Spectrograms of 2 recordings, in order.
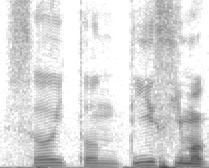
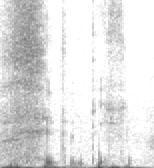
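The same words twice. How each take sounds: First: "tontísimo" drawn out slowly, falling; slow self-mockery. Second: Whispered "Soy tontísimo" through a laugh; laughing at himself. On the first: Repeats his blunder to viewers, slow and resigned. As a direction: stretch the word out, resigned. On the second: Realizes his crafting blunder, whispered laughing self-mockery. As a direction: breathe it out laughing at your own mistake. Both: Real, not acted. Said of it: "soy tonto yo".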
